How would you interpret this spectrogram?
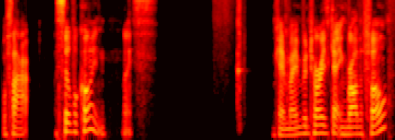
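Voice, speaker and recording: A woman's voice: low voice, animated, brisk, a little hiss or hum. A woman with a mixed southern and northern English accent, chatting casually while streaming a game and swearing now and then. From England. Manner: chatty, swears casually, reads chat aloud.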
